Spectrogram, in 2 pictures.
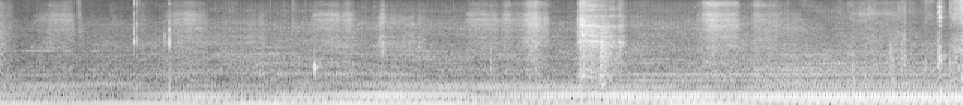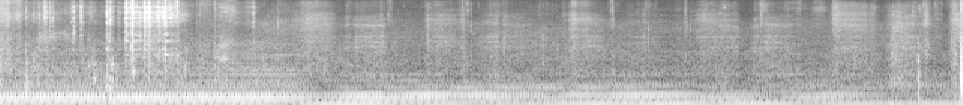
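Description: Diesel truck engine idling steadily. A scrape about eight seconds in and a metallic clatter around fifteen seconds in sit on top of it.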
